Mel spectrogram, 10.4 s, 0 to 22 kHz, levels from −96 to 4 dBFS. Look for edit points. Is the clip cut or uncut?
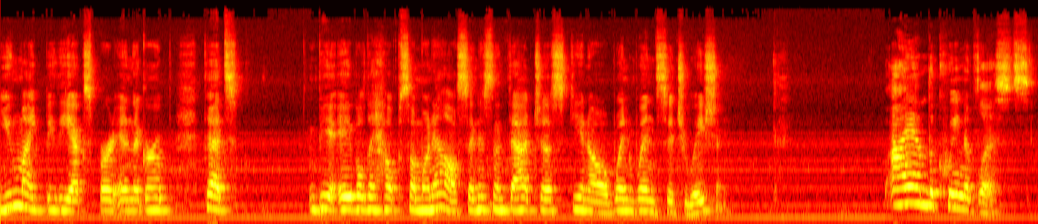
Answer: cut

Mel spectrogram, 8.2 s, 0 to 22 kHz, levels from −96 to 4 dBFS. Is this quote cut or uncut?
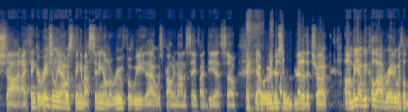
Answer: uncut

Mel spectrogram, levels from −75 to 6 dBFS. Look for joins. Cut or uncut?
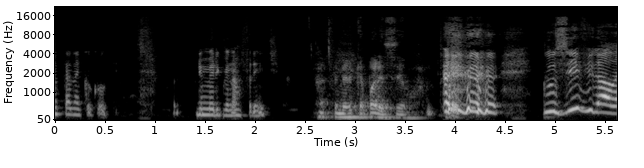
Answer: cut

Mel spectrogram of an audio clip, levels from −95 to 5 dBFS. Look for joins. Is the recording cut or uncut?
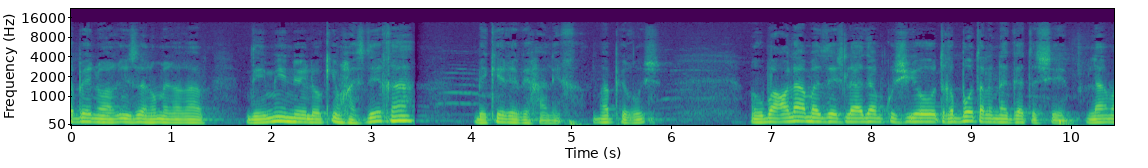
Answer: uncut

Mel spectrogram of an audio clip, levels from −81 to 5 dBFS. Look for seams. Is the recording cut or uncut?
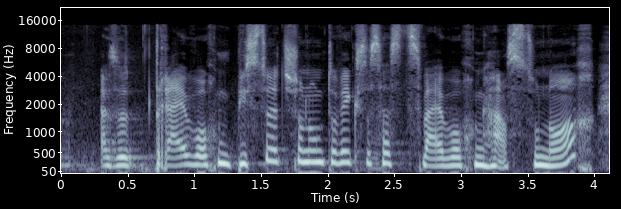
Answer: uncut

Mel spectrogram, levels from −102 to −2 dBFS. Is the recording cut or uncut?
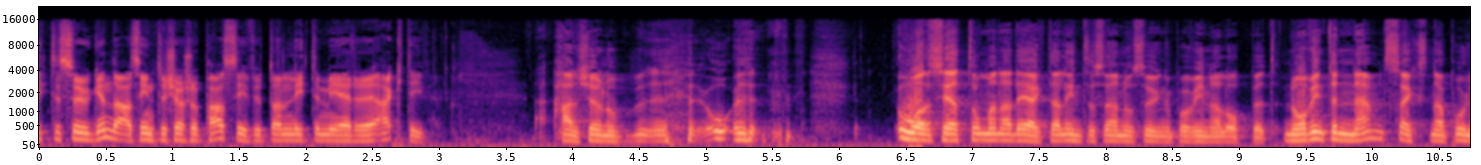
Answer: uncut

